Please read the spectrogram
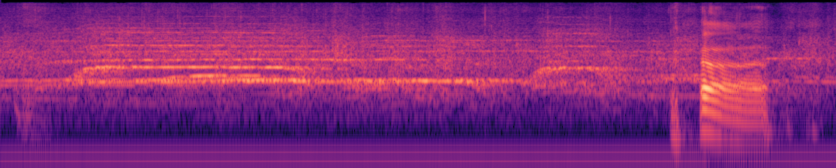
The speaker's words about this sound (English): Okay, can you clap and shout?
